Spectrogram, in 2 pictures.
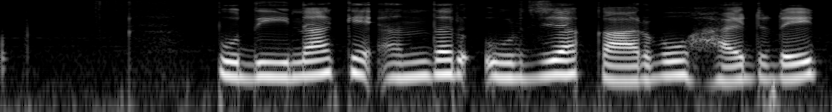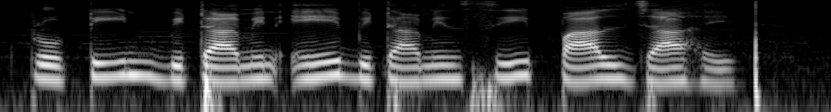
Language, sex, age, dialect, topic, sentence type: Magahi, female, 25-30, Southern, agriculture, statement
